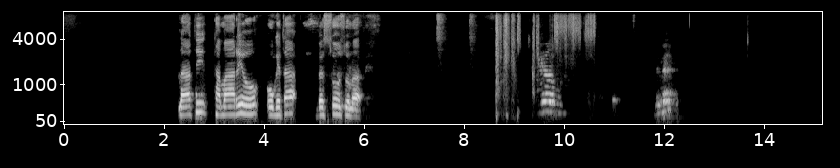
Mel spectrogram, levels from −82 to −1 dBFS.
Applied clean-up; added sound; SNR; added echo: neural mask model Resemble Enhance denoiser.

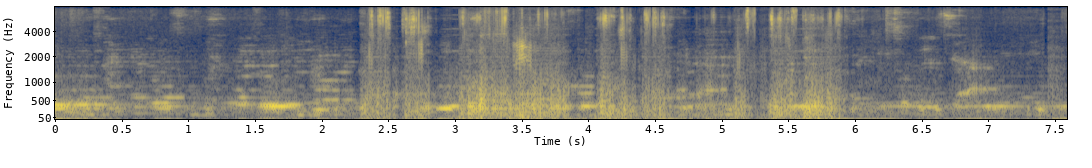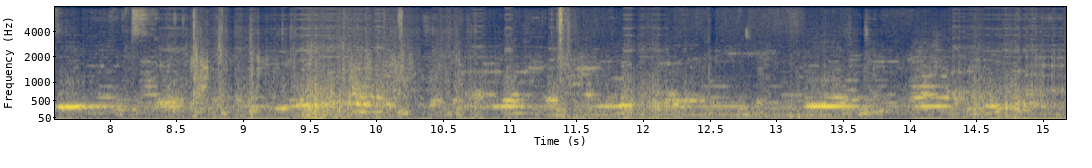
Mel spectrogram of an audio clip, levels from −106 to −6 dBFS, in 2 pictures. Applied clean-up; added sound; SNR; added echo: neural separator model SepFormer DNS4.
